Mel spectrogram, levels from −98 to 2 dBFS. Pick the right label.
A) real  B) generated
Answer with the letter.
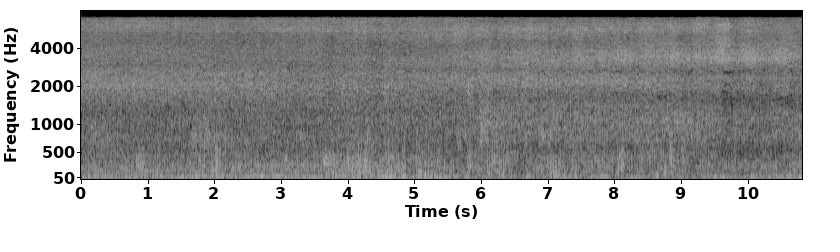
B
